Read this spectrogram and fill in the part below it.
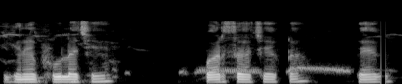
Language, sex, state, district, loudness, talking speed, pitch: Bengali, male, West Bengal, Malda, -18 LUFS, 120 wpm, 125 Hz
